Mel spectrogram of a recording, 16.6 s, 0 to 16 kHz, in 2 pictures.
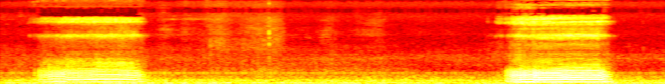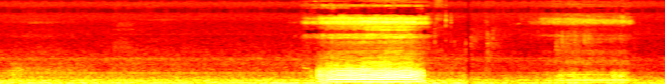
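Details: Snoring in a boxer dog: loud, rumbling snores on each breath in, about 10 a minute, with quiet breathing between; typical dog snoring.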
